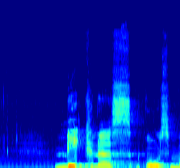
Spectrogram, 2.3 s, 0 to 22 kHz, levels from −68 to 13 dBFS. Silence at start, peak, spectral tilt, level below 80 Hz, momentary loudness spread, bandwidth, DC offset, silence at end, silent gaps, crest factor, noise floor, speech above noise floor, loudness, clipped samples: 0.7 s; -2 dBFS; -2.5 dB/octave; -54 dBFS; 11 LU; 18.5 kHz; under 0.1%; 0 s; none; 18 dB; -47 dBFS; 28 dB; -19 LUFS; under 0.1%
